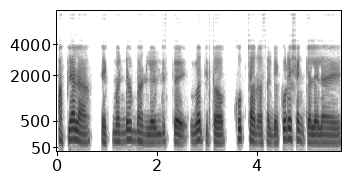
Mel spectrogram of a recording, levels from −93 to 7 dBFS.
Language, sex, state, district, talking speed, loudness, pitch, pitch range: Marathi, male, Maharashtra, Dhule, 135 wpm, -18 LUFS, 140 Hz, 125-165 Hz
